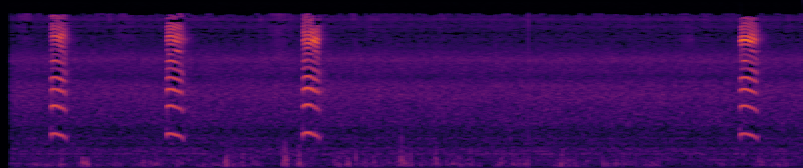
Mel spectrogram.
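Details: A tiny Shih Tzu puppy lets out four short, high squeaks, three close together and a last one after a pause, with soft indoor rustling underneath.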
